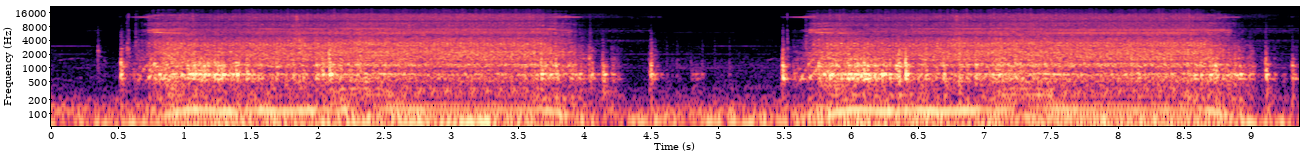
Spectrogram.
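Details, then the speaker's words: 2017 Honda Accord hybrid at idle: two long bursts of a low droning hum with faint, irregular tapping. Owner is unsure whether it comes from the engine or the battery charging. The dealer called it normal; the owner disagrees. Abnormal engine noise at idle. "2017 Honda Accord. There is some noises. I don't know if it's from the engine or it's like when the battery chants."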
